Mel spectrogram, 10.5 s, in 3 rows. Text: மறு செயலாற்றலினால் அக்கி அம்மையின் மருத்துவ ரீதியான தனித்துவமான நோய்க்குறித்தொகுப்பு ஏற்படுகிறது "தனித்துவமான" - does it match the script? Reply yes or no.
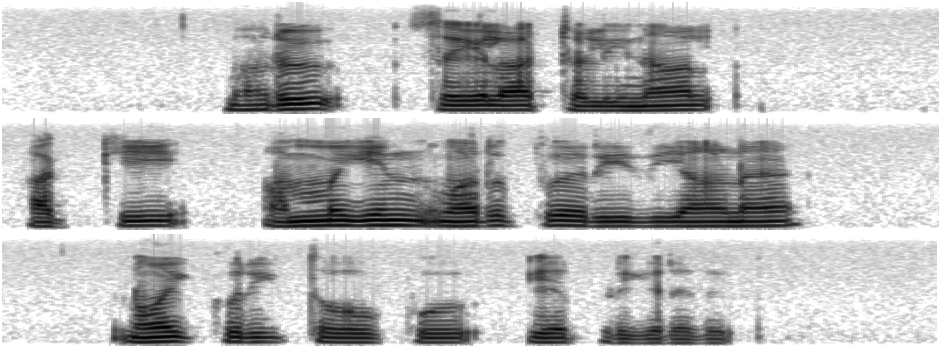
no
